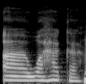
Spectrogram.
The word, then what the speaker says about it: Oaxaca: Is that the way you pronounce it? – Oaxaca.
